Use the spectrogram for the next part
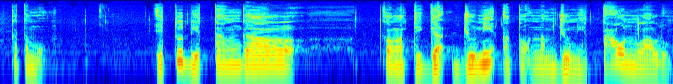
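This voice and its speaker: A man's voice: on the high side, dark tone. A male pastor giving a conversational, earnest sermon, often hesitating and restarting with fillers. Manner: earnest, confessional.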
